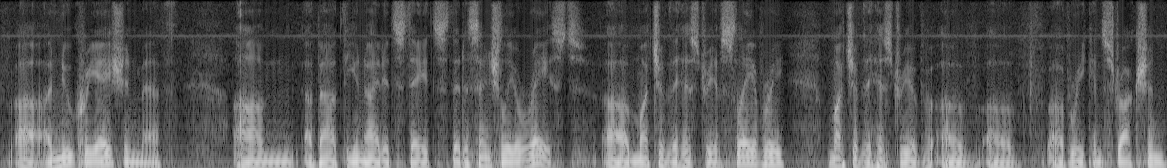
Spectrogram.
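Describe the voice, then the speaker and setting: Against noticeable background noise, a man with a very deep, low pitch speaks at a moderate pace, with fairly even intonation and very even loudness. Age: 60s. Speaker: author. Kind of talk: book talk. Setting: bookstore event with audience. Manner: hesitant, many fillers.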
